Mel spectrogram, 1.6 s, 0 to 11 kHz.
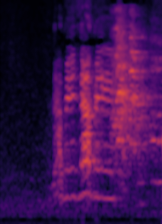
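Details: A female Severe macaw about 15 years old talks in a bright, nasal, human-like voice, saying phrases like "you like cookie": a few quick rising and falling syllables over about a second, after a quiet start.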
